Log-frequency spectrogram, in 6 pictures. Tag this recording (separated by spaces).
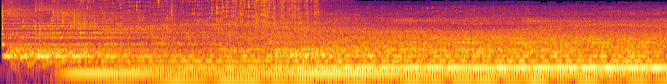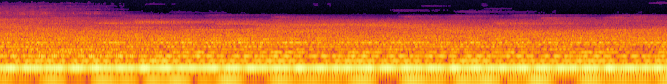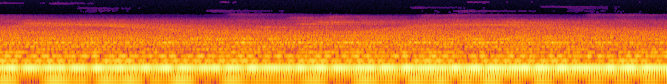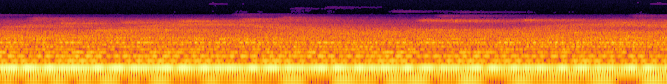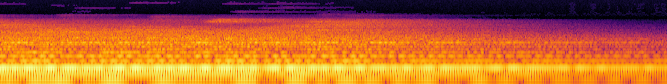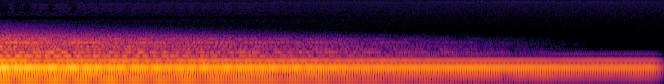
multisample pad artificial space drone soundscape water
